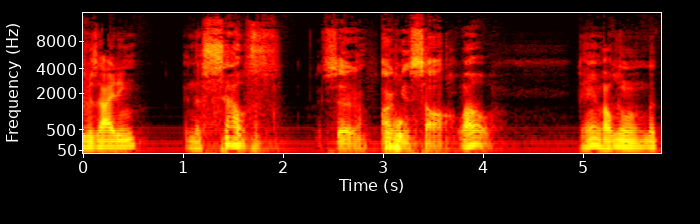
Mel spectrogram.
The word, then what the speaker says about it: Arkansas: city now he's residing in the south side arkansas wow damn i'm gonna let them guess which statement let me stop but yeah he's in arkansas yeah our kansas arkansas arkansas get it right get it right yep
